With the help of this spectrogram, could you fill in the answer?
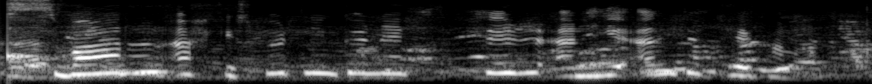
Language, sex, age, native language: Icelandic, female, 13, Icelandic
